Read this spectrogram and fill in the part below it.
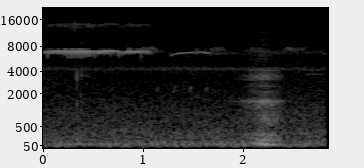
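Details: A spring migrant flock of Cedar Waxwings in a blackjack oak in Oklahoma, third week of April, presumably feeding on flowers and leaf buds, gives very high, thin, hissing trilled whistles in drawn-out bursts; a man's voice briefly cuts in.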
